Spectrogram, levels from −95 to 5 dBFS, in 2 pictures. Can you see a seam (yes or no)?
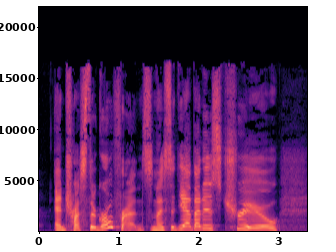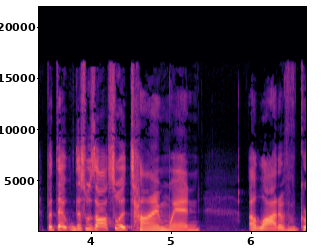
no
